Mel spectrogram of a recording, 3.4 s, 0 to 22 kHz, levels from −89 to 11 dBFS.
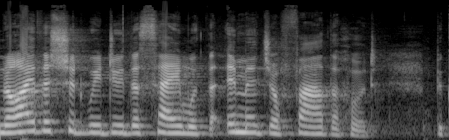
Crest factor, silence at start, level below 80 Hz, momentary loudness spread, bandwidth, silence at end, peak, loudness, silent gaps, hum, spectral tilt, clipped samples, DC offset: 20 dB; 0 s; -68 dBFS; 15 LU; 18.5 kHz; 0.05 s; 0 dBFS; -18 LUFS; none; none; -2.5 dB/octave; under 0.1%; under 0.1%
